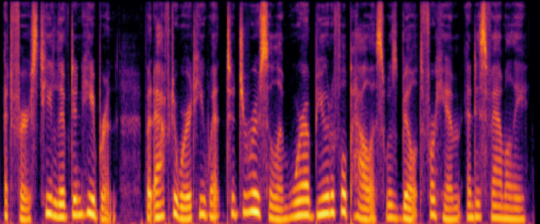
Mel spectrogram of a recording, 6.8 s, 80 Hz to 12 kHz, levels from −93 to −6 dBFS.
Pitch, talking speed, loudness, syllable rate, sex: 195 Hz, 205 wpm, -18 LUFS, 6.0 syllables/s, female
